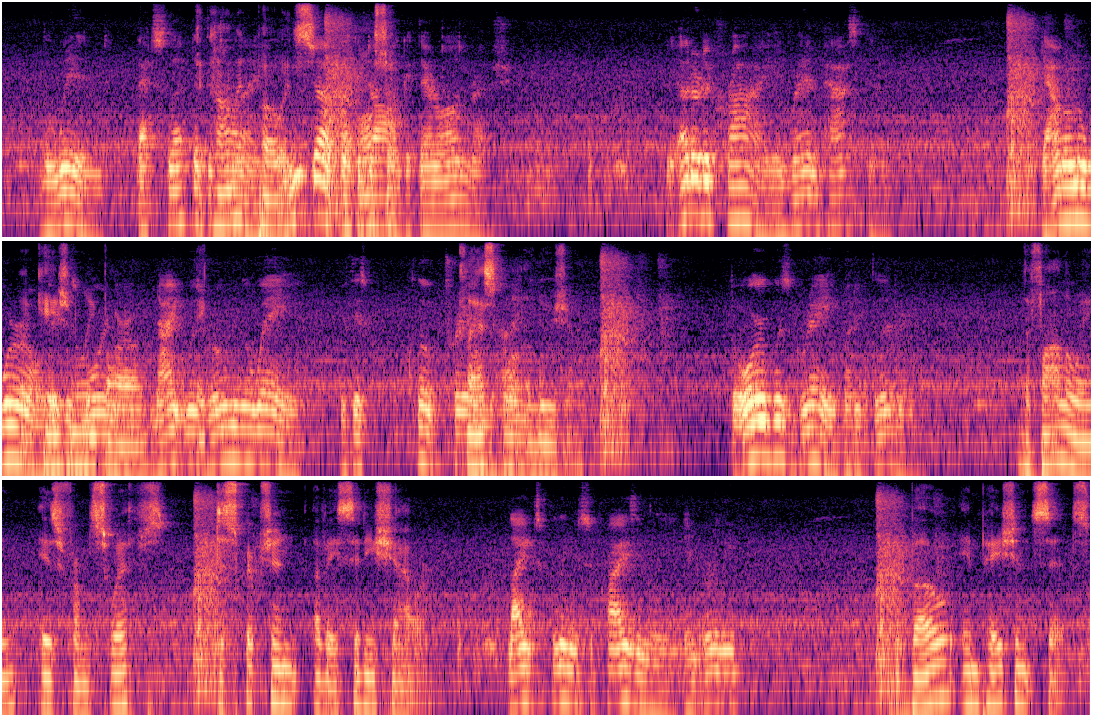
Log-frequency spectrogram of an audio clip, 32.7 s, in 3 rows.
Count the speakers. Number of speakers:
2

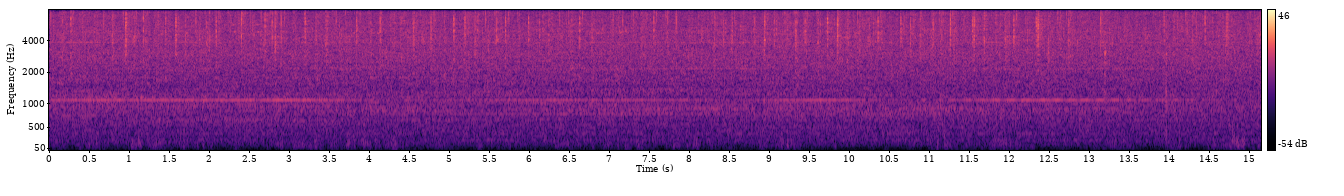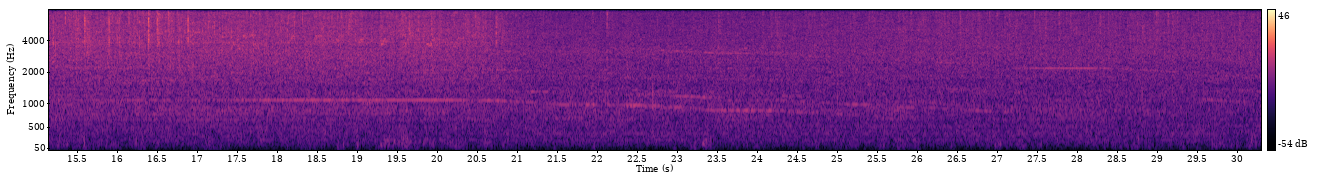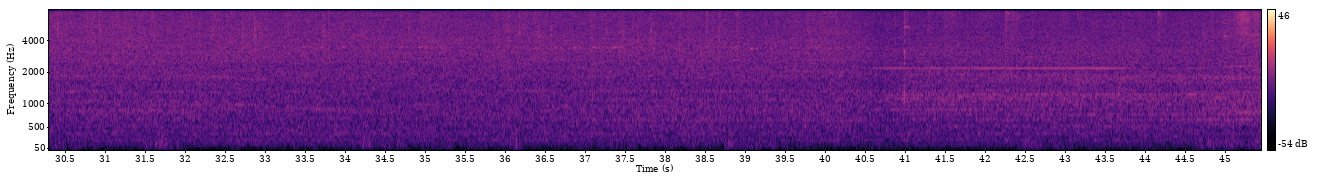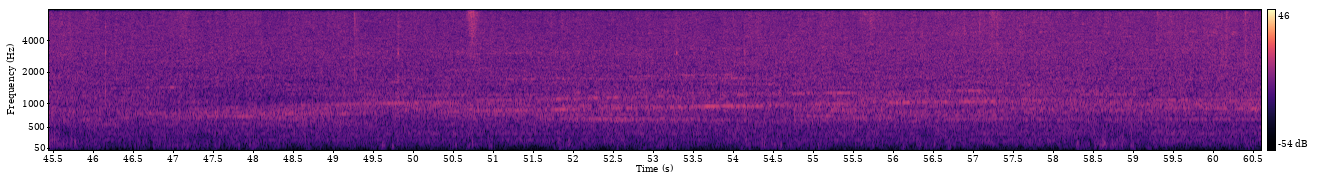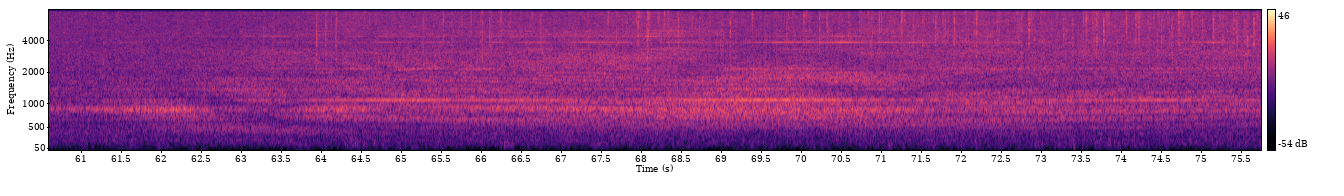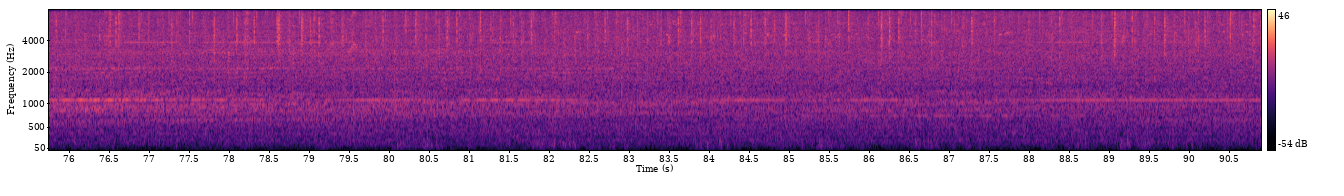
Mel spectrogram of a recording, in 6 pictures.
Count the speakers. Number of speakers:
0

